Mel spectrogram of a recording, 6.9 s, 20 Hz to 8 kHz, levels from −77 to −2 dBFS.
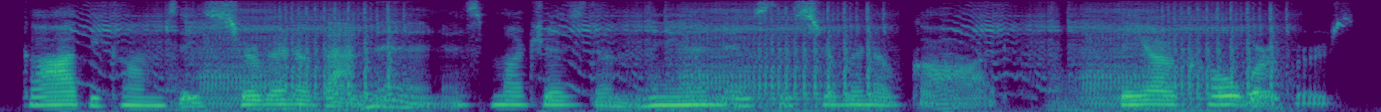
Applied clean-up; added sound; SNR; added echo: none; Cupboard open or close / Door; 7 dB; none.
